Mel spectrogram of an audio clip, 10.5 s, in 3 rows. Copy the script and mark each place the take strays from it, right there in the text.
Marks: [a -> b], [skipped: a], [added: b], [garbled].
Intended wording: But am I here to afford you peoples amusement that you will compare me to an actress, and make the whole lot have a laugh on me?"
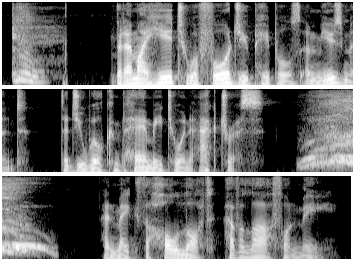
But am I here to afford you peoples amusement that you will compare me to an actress, and make the whole lot have a laugh on me?"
